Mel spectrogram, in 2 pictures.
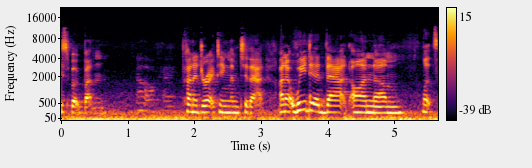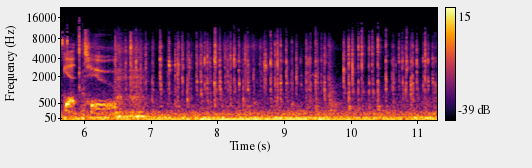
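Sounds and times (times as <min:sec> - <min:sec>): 
speech: 0:00.0 - 0:06.8
rapid typing on a computer keyboard: 0:06.6 - 0:11.2.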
